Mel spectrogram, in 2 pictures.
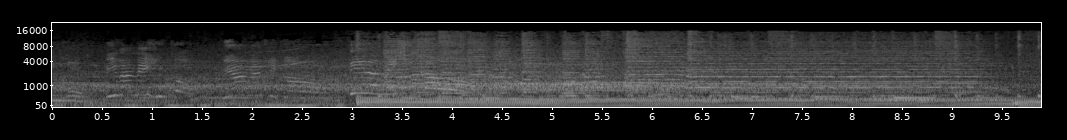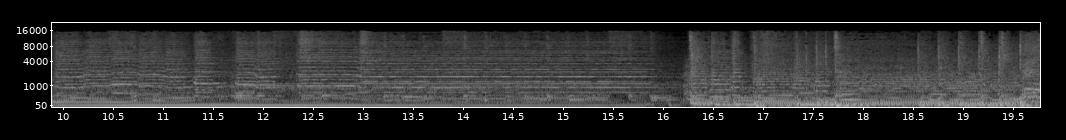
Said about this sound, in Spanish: esta canción que le hicieron a … que lleva por nombre …. Creo que es una atinada versión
